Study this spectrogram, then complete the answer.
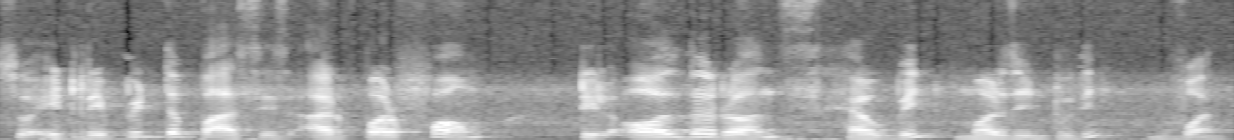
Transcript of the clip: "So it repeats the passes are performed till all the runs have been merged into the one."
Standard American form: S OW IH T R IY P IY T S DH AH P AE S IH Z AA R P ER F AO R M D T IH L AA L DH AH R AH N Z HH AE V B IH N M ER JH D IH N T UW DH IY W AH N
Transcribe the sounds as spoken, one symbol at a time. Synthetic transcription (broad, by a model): S OW IH T R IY P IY T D AH P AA S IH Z AA R P ER F AO R M D T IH L AA L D AH R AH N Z HH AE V B IH N M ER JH IH N T UW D IY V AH N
